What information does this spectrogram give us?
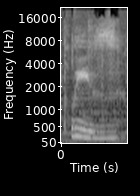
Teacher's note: The S in please is voiced like a Z.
